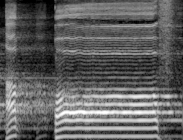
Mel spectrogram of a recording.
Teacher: কফ বলতে যেমন, 21 নম্বর মাখরাজ, জিহ্বার গোড়া তার বরাবর উপরে তালুর সাথে লাগাইয়া আক কফ উচ্চারিত হয়। কফ পড়তে লম্বা টান ভুলব না, অল্প টান হবে না।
